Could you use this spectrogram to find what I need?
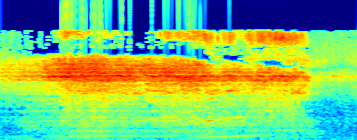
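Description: A getaway car driving off: a loud, harsh, noisy roar that swells in quickly and holds for nearly three seconds before cutting off.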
